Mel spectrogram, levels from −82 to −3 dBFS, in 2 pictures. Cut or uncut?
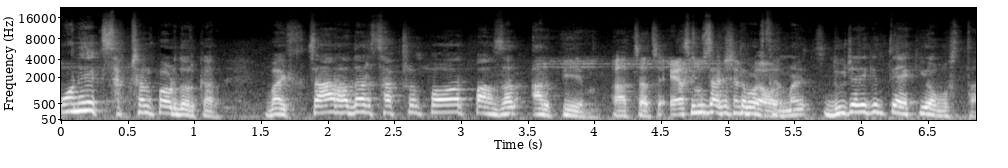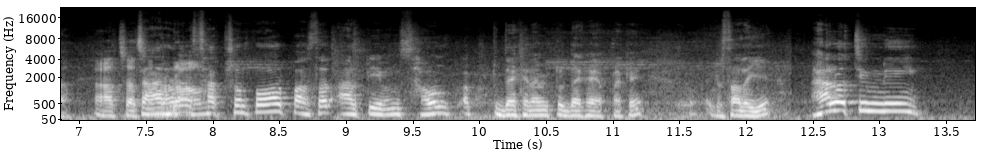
uncut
